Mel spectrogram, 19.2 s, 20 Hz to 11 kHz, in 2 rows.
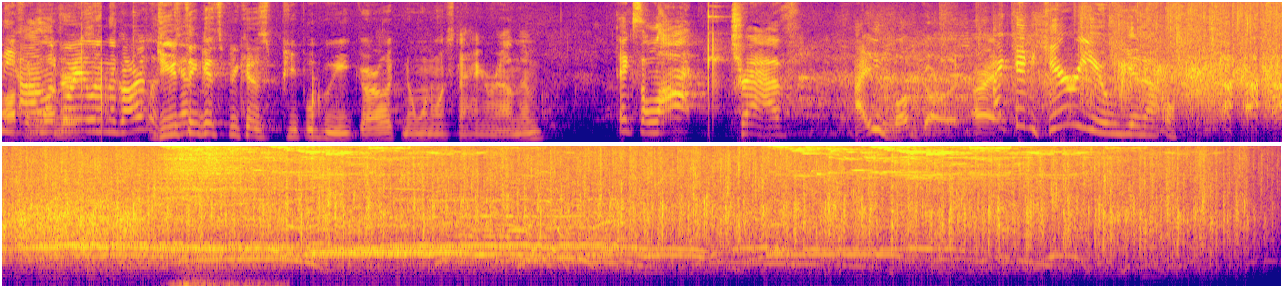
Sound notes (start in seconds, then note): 10.1 clapping and laughing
